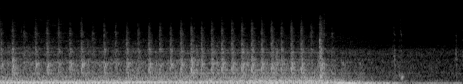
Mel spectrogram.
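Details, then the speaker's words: '88 Firebird project car, started after sitting; it is known to knock: a steady, fairly even knock about four per second over the idle, fading as the engine shuts off; internal engine knock, cause undetermined. "all right here it sits the battery's still good oh she's in the on position that's good oh yeah she still knocks"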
